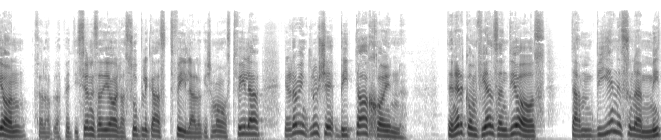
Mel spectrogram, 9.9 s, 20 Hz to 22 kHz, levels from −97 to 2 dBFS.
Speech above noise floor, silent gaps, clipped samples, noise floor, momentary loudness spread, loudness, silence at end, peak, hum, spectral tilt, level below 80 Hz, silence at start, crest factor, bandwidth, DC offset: 47 dB; none; under 0.1%; -70 dBFS; 15 LU; -23 LUFS; 0 s; -6 dBFS; none; -6.5 dB/octave; -48 dBFS; 0 s; 18 dB; 16 kHz; under 0.1%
